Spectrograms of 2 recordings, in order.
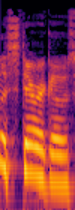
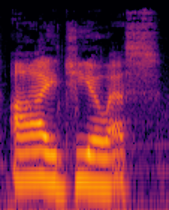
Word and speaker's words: Asterigos: It's called Hysteragos, and actually I pronounced it incorrectly before I played it because I had never heard them say the word.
